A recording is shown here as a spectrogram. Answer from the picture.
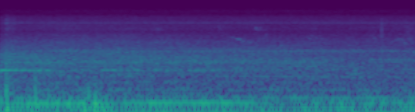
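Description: Lawn mower engines running steadily, heard as a low, even drone.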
